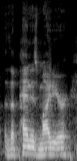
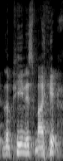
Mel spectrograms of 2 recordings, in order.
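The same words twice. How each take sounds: First: Said in the usual way. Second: "penis" run together as one word, said like "PEE-nis"; misread as penis. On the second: Retold or imitated. Connery misreading the category on the board. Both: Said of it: "he rereads it as".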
